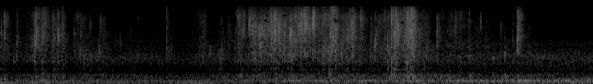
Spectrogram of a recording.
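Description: Cardboard and plastic packaging rustling and crinkling as a large painting is handled and lifted out of its box, with a few sharp clicks, loudest in the middle.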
